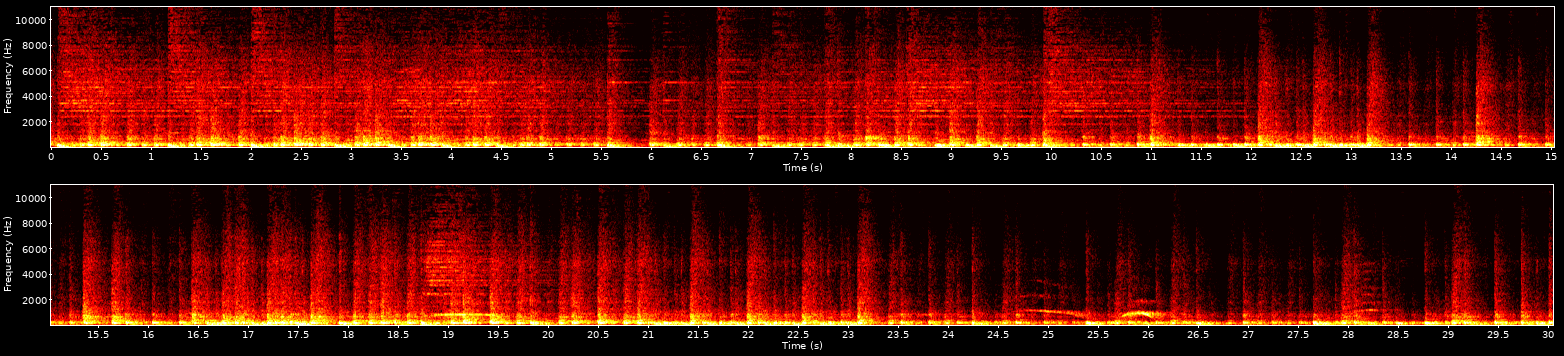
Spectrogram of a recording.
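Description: Live drum kit solo: rapid snare strokes and rolls over bass drum kicks, with cymbals ringing on top.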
